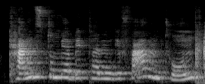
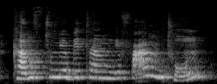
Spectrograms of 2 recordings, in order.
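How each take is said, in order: Both takes have the same delivery.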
